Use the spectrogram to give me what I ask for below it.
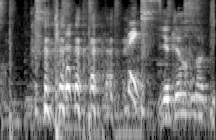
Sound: laughing

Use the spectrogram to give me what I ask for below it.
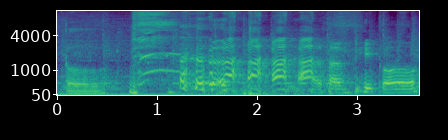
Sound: laughs

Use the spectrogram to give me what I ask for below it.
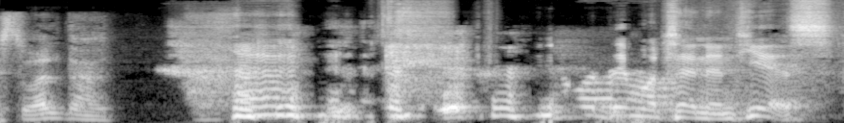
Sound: group laughing

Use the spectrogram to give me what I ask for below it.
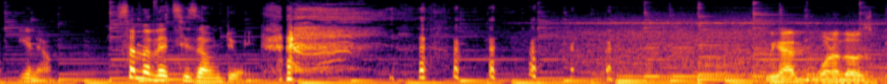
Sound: laughing

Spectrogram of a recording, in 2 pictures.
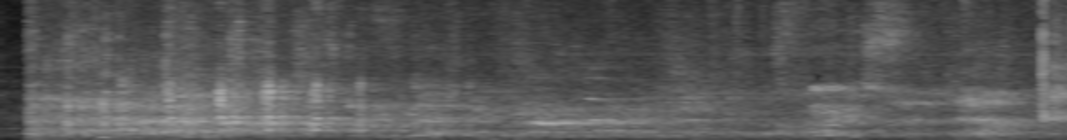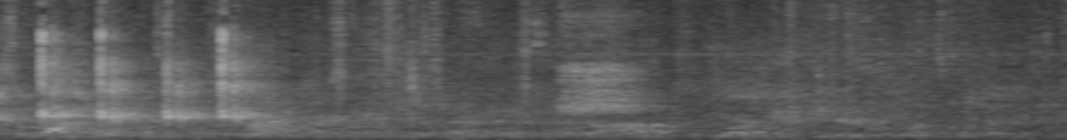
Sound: conversation din

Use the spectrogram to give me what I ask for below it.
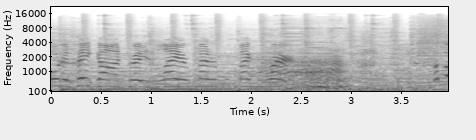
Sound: cow grunts

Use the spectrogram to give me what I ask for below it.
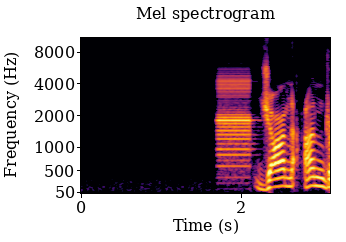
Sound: buzzer

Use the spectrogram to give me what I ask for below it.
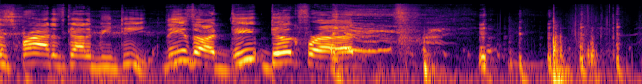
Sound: both laughing

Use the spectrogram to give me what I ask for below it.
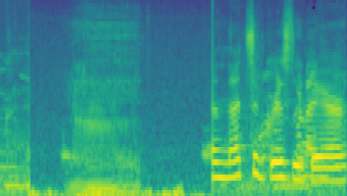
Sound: dall sheep grunt

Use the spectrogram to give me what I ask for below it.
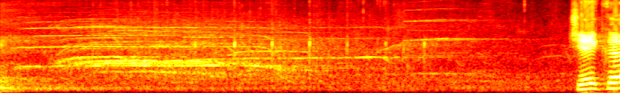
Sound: audience applauding

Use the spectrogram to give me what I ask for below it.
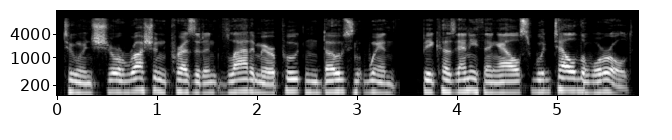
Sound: Russian

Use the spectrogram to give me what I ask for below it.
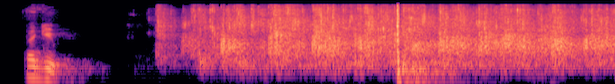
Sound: claps

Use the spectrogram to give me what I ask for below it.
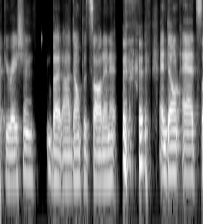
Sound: chuckles

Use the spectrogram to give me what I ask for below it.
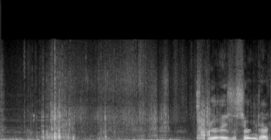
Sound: shovel rattling; wind whooshing

